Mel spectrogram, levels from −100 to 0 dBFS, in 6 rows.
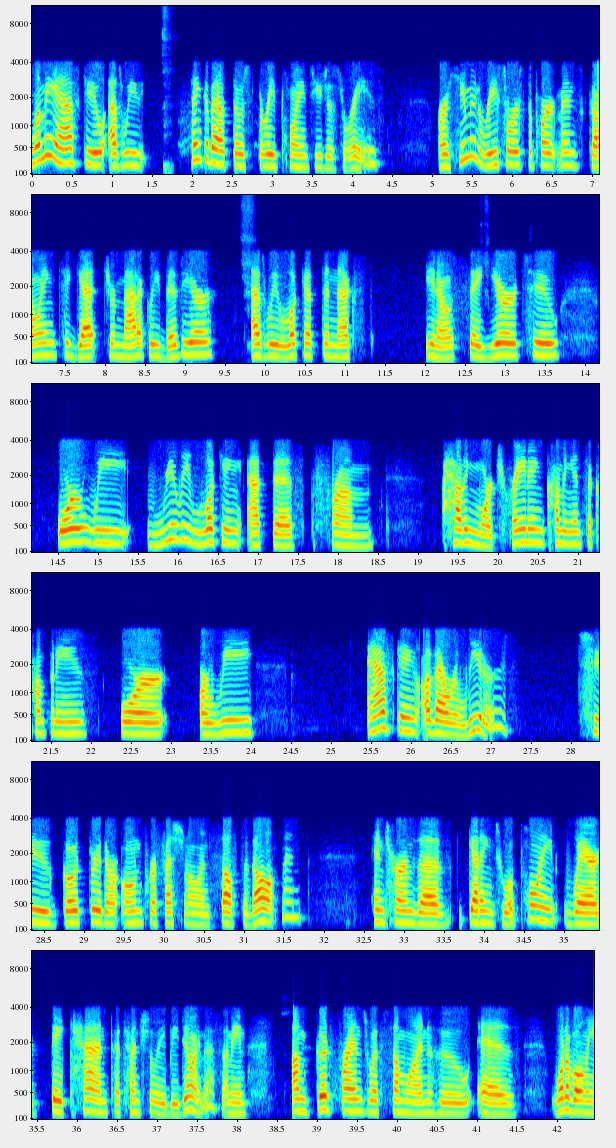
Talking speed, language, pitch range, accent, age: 125 wpm, English, 170-205 Hz, American, 50-69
